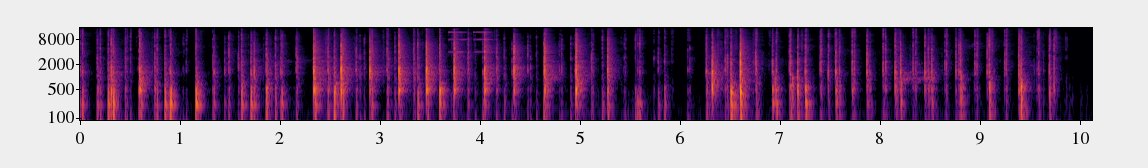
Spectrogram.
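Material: Cardboard.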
